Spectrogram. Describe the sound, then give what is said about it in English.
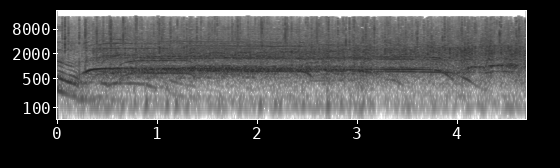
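An audience applauding and cheering as a stand-up comic is welcomed to the stage, loud, steady clapping throughout with drawn-out whoops sliding over it. “But please, welcome to the stage and put your hands together and stamp your feet and do all sorts of woohooing things for Jessica Foster Q.”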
